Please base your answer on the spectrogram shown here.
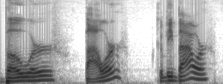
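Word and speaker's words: Bougher: juice wait wait I figured out how to say it I've looked at it no help from the audience no names please Booher I'm good I can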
